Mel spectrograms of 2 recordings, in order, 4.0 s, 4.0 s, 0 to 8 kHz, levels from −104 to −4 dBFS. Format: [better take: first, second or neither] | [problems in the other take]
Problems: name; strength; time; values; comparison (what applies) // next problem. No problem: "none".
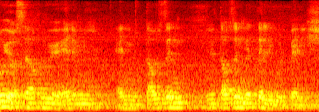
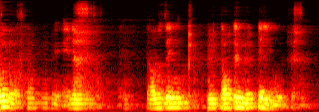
first | noise reduction (neural mask model DeepFilterNet 3)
